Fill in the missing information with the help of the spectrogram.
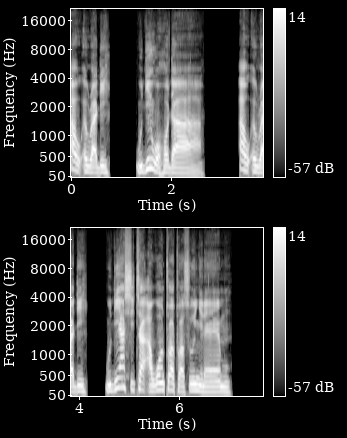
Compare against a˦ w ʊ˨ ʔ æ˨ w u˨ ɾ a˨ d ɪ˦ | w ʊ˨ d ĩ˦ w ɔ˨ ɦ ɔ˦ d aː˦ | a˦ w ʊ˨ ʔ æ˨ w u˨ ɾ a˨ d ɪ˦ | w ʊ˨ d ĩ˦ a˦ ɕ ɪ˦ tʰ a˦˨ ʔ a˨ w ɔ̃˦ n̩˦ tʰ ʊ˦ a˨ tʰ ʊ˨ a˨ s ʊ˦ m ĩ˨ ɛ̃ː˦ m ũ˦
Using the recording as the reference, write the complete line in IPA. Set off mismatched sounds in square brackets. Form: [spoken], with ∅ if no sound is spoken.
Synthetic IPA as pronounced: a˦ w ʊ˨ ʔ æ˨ w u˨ ɾ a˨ d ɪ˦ | w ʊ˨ d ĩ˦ w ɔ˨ ɦ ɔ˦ d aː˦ | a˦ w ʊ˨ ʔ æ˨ w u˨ ɾ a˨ d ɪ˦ | w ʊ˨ d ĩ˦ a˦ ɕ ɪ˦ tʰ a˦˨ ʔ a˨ w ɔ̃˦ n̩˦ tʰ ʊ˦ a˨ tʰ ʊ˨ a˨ s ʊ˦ [ɲ] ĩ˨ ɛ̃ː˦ m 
